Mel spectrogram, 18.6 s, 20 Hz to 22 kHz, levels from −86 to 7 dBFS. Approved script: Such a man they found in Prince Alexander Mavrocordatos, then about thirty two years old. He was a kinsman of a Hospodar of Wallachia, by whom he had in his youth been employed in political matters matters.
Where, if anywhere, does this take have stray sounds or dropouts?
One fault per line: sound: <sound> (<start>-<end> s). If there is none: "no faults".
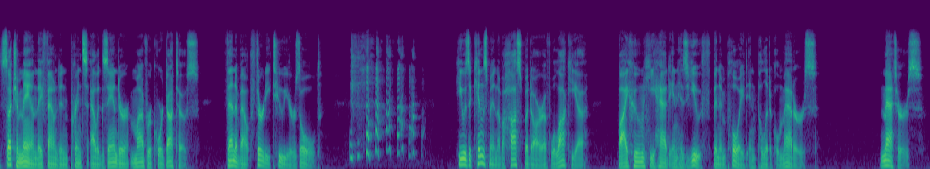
sound: laugh (7.0-8.5 s)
